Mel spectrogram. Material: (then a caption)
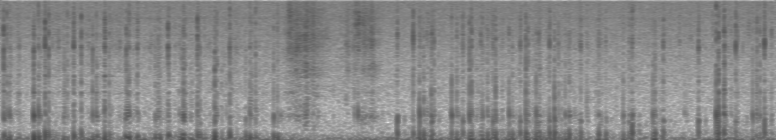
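Cardboard. A small, hollow black printed cardboard cable box is held directly over the mic and tapped and scratched with fingernails. The result is a rapid stream of close, dry, muffled taps with boomy low-end weight and quick crackly scratches. A soft crinkly rustle is heard in the middle of the clip.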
